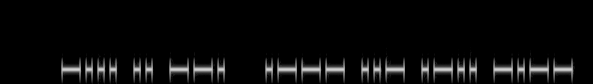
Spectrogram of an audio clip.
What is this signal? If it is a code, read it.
Morse code, heard as a keyed tone, about 20 wpm, 700 Hz. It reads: BIG JULY
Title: Pangram Challenge v2 - 20wpm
